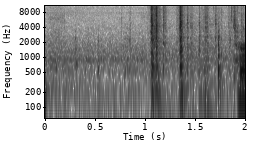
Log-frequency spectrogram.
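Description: Two sharp clicks about a third of a second apart from a Toyota Tacoma's ignition switch as the key is turned to on, with the odometer reset button held in to reset the oil maintenance reminder.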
